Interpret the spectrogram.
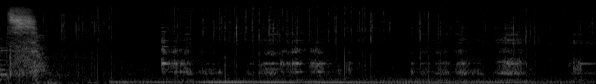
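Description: Black bean quinoa veggie patty frying in oil in a cast-iron skillet, sizzling faintly, with a few light ticks over a steady low hum.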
